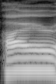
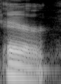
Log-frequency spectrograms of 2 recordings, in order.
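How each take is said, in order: First: The word sounds like 'ire', rhyming with fire. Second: The word sounds like 'air', rhyming with care. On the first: The speaker calls it wrong. "which I used to say as ire" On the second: The speaker calls it right. "I know it's pronounced air"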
